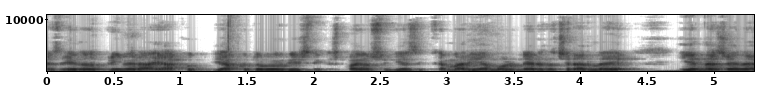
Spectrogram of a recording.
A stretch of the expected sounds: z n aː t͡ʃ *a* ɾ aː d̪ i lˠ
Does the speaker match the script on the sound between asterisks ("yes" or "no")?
no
